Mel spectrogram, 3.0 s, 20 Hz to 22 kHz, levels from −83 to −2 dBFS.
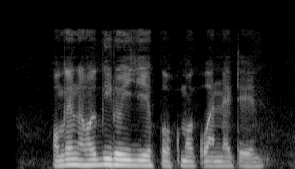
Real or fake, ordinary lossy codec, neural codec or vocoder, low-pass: fake; MP3, 96 kbps; codec, 24 kHz, 1 kbps, SNAC; 10.8 kHz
